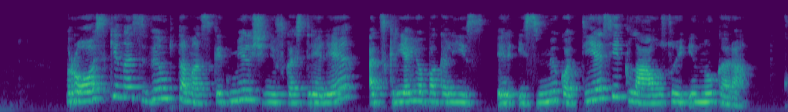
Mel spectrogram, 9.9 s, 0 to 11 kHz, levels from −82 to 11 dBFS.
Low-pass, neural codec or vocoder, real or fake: 7.2 kHz; none; real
